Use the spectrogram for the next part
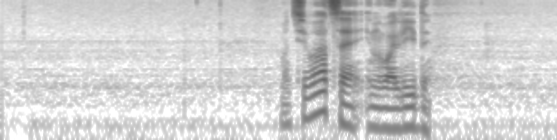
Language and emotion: Russian, sad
